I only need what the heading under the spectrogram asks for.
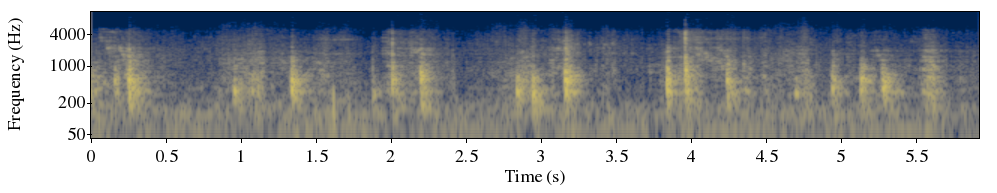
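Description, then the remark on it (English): A closet door being eased open, giving a string of soft wooden creaks and knocks in an uneven rhythm over several seconds, fairly quiet, with no one talking. “Look at that closet door. Hey, what are you... Hey, there's a piece of somebody's coat sticking out of the crack. Open that door.”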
